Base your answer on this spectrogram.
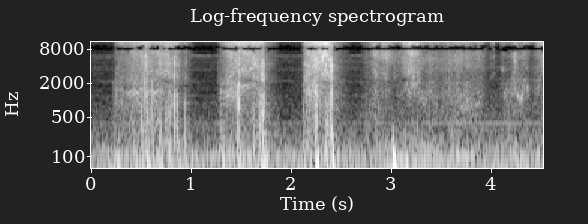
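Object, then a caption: Quilted fabric duvet. Long black-painted nails and fingertips scratch and rub the surface of a large, soft, white quilted fabric duvet on a bed, puffy and filled. Quiet, crunchy bursts of scratching and rubbing come in uneven strokes with a muffled, low-heavy sound and a few slightly louder scrapes.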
